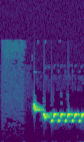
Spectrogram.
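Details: European goldfinch song for training young birds. A thin, sliding high note leads into rapid, evenly repeated two-pitch notes, cut off mid-trill. No other sounds.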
